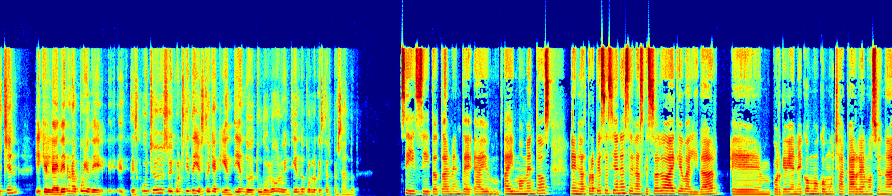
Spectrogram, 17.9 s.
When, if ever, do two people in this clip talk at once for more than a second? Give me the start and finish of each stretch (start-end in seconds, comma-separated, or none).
none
